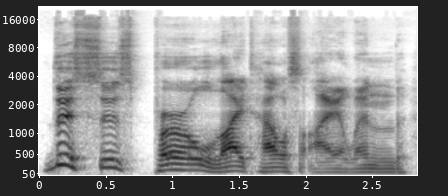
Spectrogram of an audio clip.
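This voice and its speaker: A man's voice: on the low side, huge pitch swings, slow pace, fairly bright tone, full character voice. A man voicing a proud, kind male sea giant in a storybook reading, with a raised, carrying voice. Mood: proud, then sad.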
